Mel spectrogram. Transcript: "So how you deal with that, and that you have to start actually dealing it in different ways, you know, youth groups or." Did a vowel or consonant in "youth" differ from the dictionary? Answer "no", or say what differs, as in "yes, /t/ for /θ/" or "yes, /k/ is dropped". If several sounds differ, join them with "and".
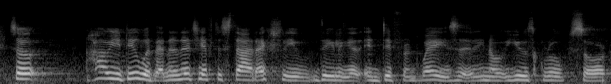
no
